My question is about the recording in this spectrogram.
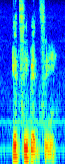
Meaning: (adjective) Very small; minuscule; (noun) A very small thing; something tiny or insignificant
- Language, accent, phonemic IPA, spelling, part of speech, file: English, Australia, /ˈɪtsi ˈbɪtsi/, itsy-bitsy, adjective / noun, En-au-itsy bitsy.ogg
